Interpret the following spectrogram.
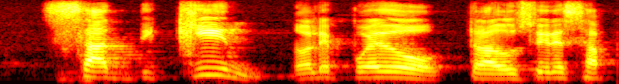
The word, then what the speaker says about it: Tzadikim: Según la tradición oral, los judíos decían que Amram era uno de los 4 Tzadikim. No le puedo traducir esa palabra, se escribe con T, Z-A, Tzadikim, que significa hombres justos, perfectos, que jamás cometieron un pecado.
